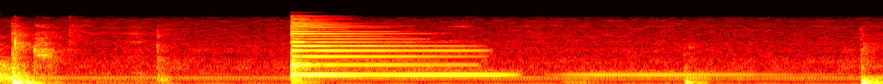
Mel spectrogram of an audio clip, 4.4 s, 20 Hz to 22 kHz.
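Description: A single plucked note on a guitar, about a second and a half in, with a fundamental around 500 Hz: bright at first, its upper overtones dying away within about a second while the fundamental rings on faintly almost to the end.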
